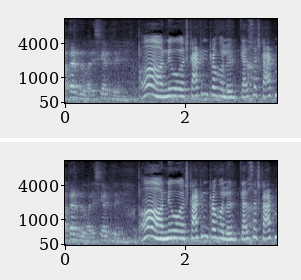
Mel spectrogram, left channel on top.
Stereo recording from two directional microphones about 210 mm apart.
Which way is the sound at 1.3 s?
15° right (ahead or behind).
